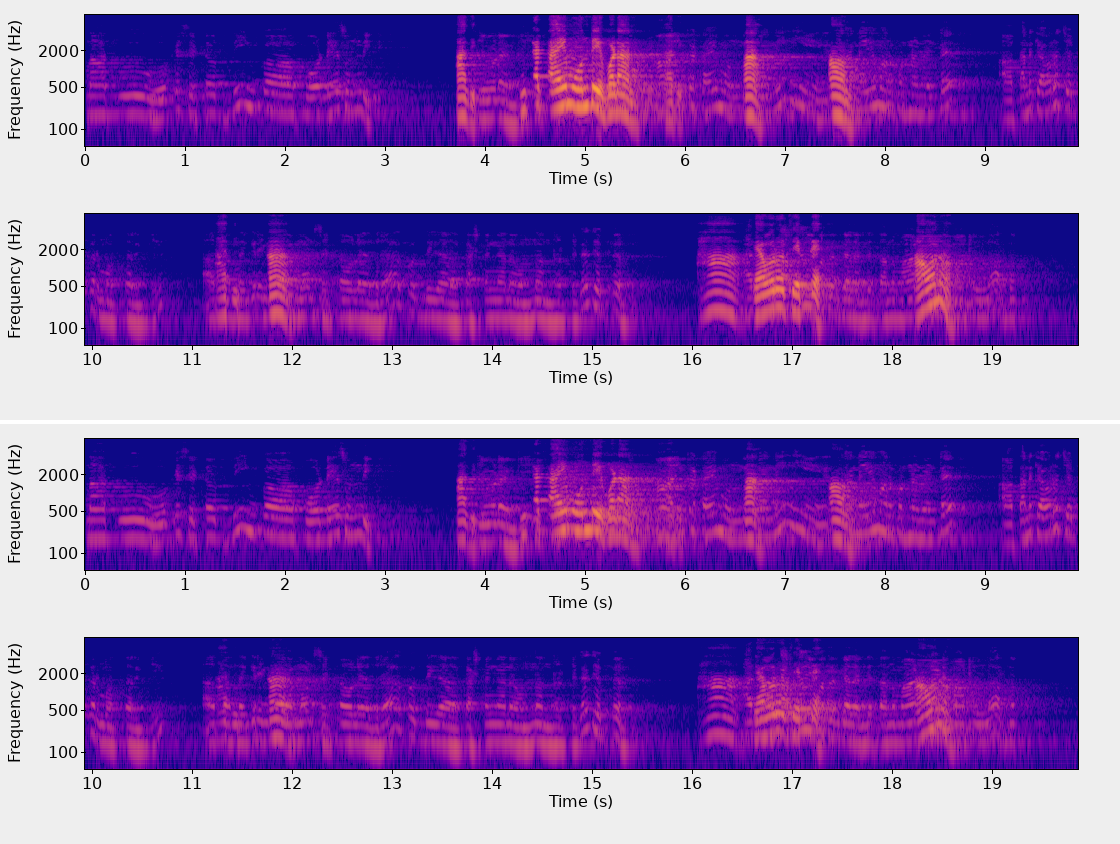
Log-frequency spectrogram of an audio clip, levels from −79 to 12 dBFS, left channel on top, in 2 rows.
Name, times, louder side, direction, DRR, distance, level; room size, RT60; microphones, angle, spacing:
voice 1, 0.0-2.9 3.9-4.9 5.7-8.7 9.1-10.7 11.1-15.4 16.5-19.2, right 2 dB, 15° right, -1 dB, 0.4 m, -41 dB
voice 2, 4.5-5.5 6.6-6.8 7.4-7.7 11.2-11.3 11.8-12.0 16.1-17.3 18.2-18.6, left 7 dB, 75° left, 6 dB, 0.3 m, -23 dB
23.5 x 17.0 x 2.9 m, 2.4 s
head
